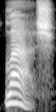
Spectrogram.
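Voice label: "lash", English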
